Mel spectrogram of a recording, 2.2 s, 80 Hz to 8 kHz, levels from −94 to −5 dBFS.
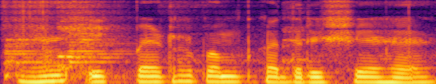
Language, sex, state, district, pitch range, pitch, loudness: Hindi, male, Uttar Pradesh, Budaun, 130-145 Hz, 140 Hz, -14 LUFS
